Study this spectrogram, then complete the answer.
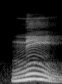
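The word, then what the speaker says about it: knee: नी यहां पे बोलेंगे सर नी क्यों पड़ र किनी क्यों नहीं पढ़ रहा क्योंकि के यहां पे सेलेंट होता है हम यहां पे जो के लिखा हुआ है ना इसे हम नहीं पढ़ते हैं केवल ये नी को पढ़ते हैं लेकिन लिखते समय हमें के लिखना जरूरी है इसलिए हमें इसे लिखना जरूरी है ठीक है तो हम इसे नी पढ़ते हैं खिए नी ग्ली डबल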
